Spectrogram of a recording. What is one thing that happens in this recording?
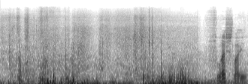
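Hard plastic parts knock and clatter as they are lifted out.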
